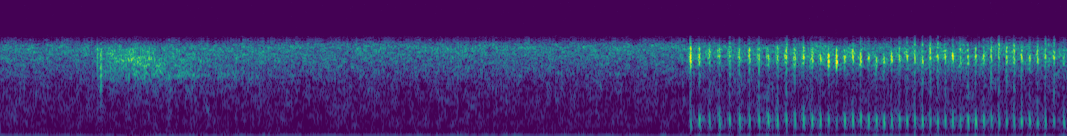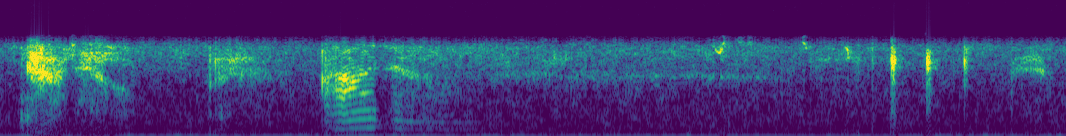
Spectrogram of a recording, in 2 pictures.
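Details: Pet French Bulldog named Otto, said to snore all the time even when awake, heard indoors. A steady run of fast rattling snore pulses lasts around one and a half seconds, then a person greets him with 'morning Otto'.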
